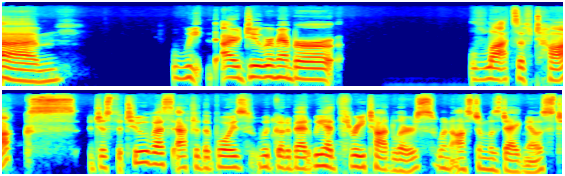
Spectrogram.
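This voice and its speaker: Dry and close with no echo, a woman's plain, everyday voice comes at a fairly slow pace and a fairly low pitch. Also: ordinary pitch variation. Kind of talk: casual chat.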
